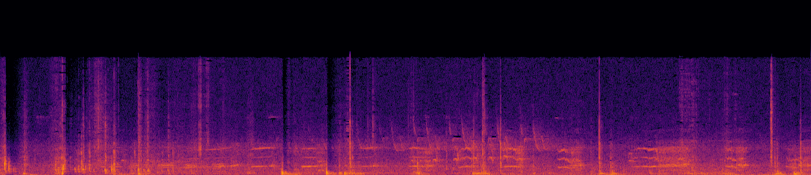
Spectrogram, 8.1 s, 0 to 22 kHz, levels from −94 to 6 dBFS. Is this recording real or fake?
real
